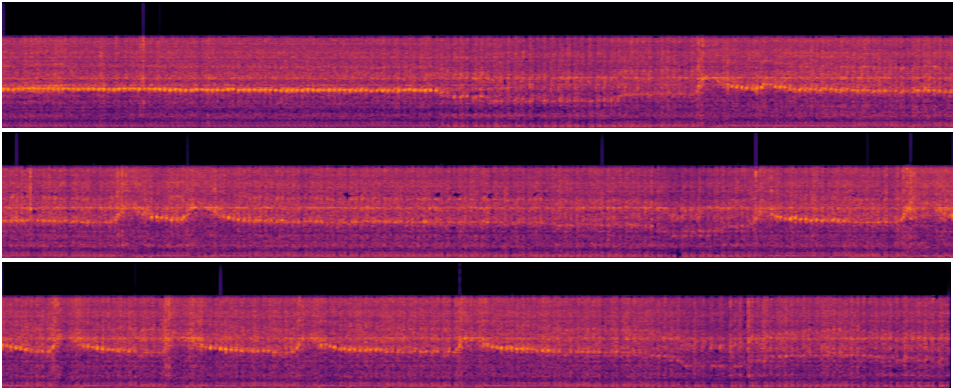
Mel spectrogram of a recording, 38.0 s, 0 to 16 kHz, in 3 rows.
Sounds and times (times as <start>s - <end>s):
Vehicle: 0.0s - 38.0s.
